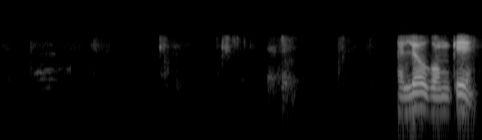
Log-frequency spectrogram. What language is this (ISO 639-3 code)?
sat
